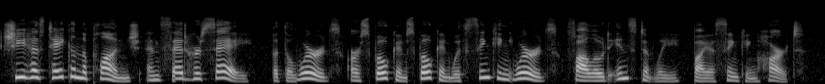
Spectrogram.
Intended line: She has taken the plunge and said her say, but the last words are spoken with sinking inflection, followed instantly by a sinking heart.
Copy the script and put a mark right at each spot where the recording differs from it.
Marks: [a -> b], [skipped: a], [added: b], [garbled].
She has taken the plunge and said her say, but the [skipped: last] words are spoken [added: spoken] with sinking [inflection, -> words] followed instantly by a sinking heart.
